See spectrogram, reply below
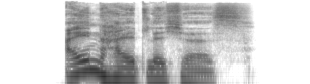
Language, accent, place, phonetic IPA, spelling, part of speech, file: German, Germany, Berlin, [ˈaɪ̯nhaɪ̯tlɪçəs], einheitliches, adjective, De-einheitliches.ogg
- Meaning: strong/mixed nominative/accusative neuter singular of einheitlich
